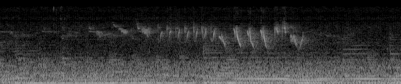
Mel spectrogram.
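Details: Common chaffinch singing among the first songs at the start of spring; a quick series of high, sharply descending notes that speeds up and ends in a flourish, over a noisy background with a steady low hum.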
